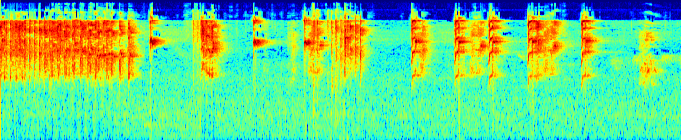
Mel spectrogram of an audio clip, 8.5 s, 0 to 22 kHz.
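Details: Lovebirds sing together at dawn, 19 November 2023. A continuous raspy, high chatter gives way to a series of separate shrill squeaks and chirps, spaced roughly every half second.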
